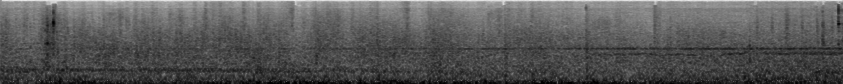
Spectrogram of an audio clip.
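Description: Rocket launchers firing in a video game, a dense, continuous rumble of blasts and explosions that blend into a steady roar with no distinct gaps or talk.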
